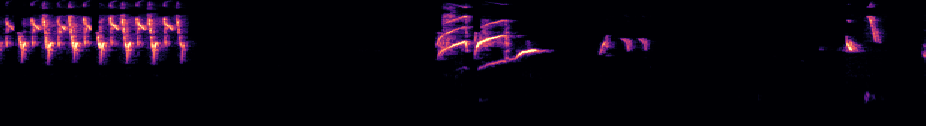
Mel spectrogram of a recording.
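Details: American goldfinches at a backyard bird feeder, pulling sunflower seeds from a mesh feeder; a rapid buzzy chattering run of about ten notes, then sweeping rising-falling twitters and a few soft chirps.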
